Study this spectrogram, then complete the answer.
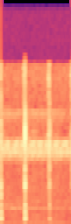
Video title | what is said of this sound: How to determine if durian is ready for harvesting | Tapos pag pitikin mo, parang hollow na yung ano niya, skin.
